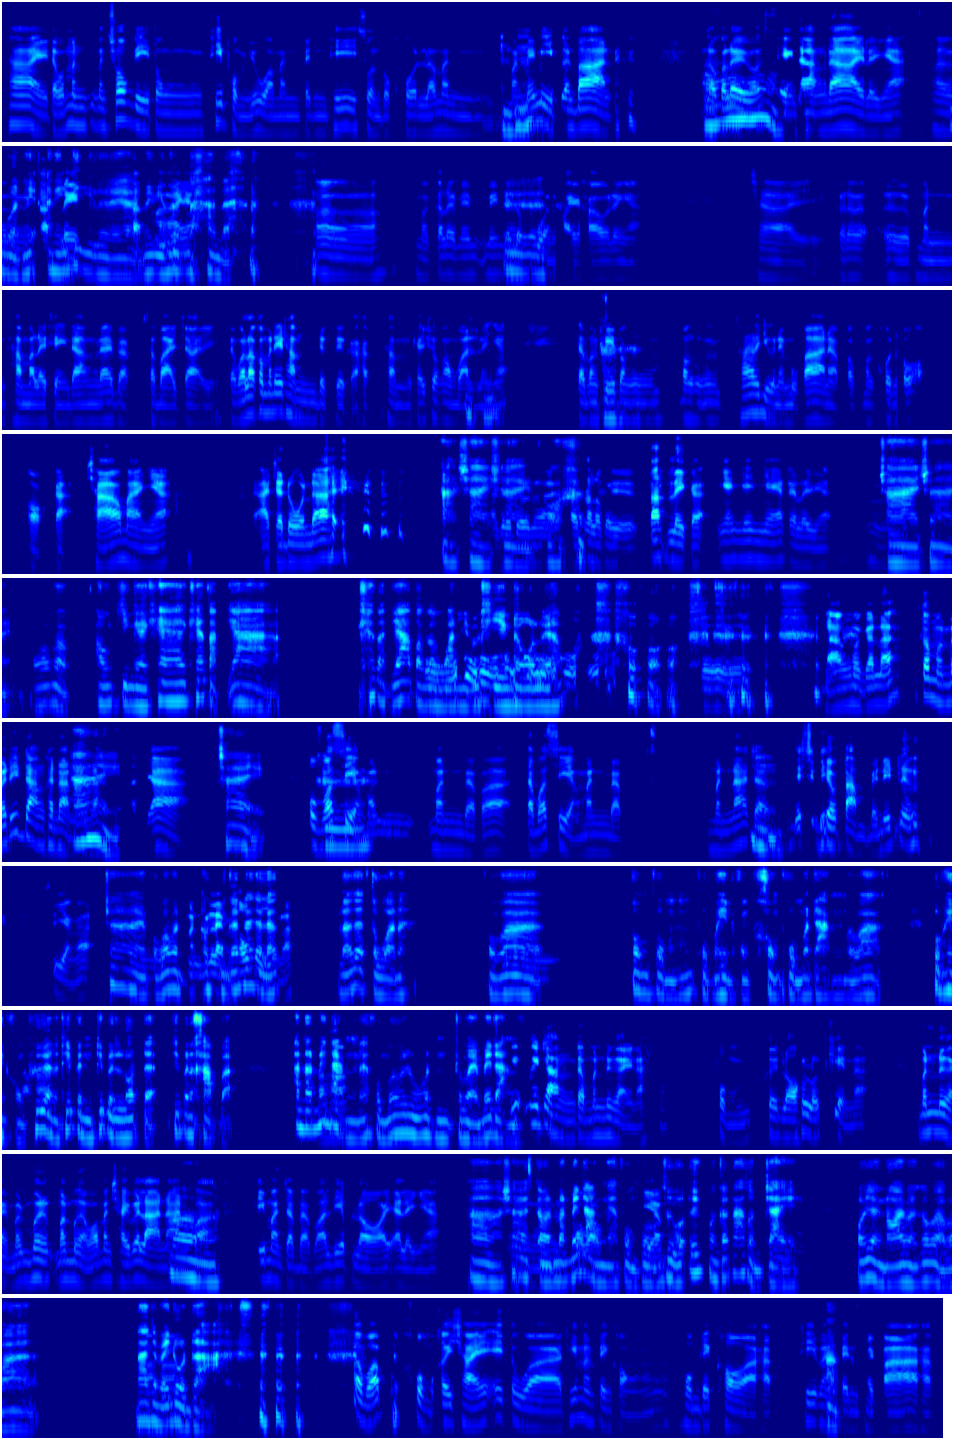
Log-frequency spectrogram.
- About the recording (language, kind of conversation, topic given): Thai, unstructured, งานอดิเรกอะไรที่ทำให้คุณรู้สึกผ่อนคลายที่สุด?
- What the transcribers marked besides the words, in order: other background noise; chuckle; tapping; laughing while speaking: "บ้านอะ"; chuckle; chuckle; giggle; other noise; drawn out: "โอ้โฮ"; laughing while speaking: "โอ้โฮ"; laugh; laughing while speaking: "โอ้โฮ"; laugh; tsk; laugh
